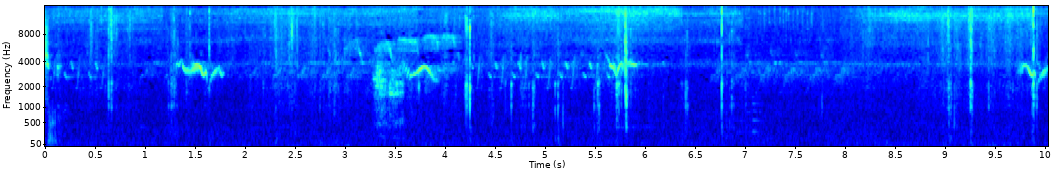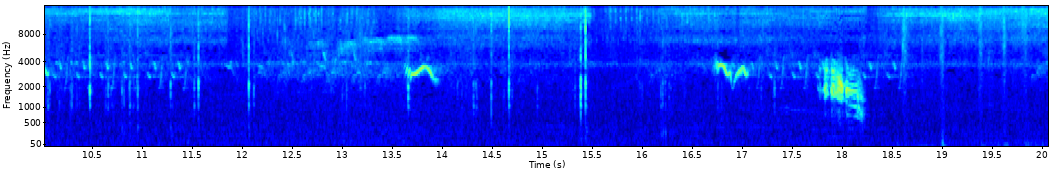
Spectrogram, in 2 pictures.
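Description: Outdoor natural ambience: a steady hiss with short bird chirps every few seconds and scattered light clicks, the loudest call a falling one near the end.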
